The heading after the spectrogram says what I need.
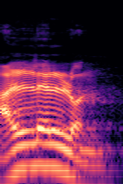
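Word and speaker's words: ἀλλήλων: 알렐론. 론입니다. 룬이 아니라 알렐론.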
